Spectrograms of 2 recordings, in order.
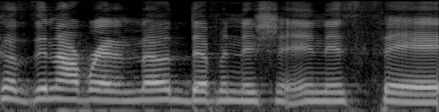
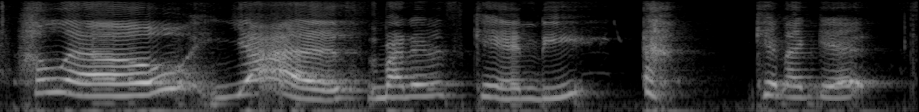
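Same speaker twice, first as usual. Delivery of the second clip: sugary polite voice, sweet, high and slow; 6 semitones higher than usual. Showing the voice used when ordering food: Chick-fil-A ordering voice. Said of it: "What's your Chick-fil-A voice?".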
